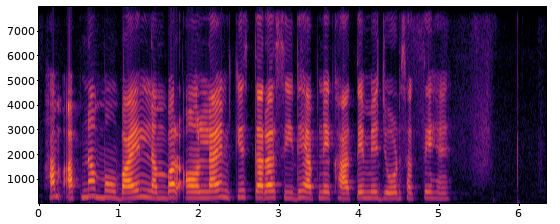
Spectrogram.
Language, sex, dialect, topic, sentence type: Hindi, female, Kanauji Braj Bhasha, banking, question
